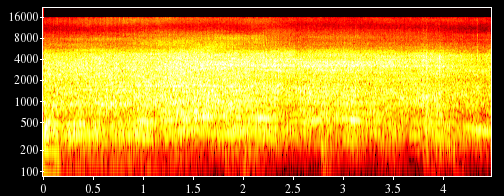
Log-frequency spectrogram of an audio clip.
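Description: N scale model locomotive running along the layout's track at full throttle, its small motor and gears giving a steady whir.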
